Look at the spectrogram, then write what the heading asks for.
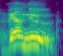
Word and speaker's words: Villeneuve: I didn't realize that Denis Villeneuve, is Ooh, that how that's you pronounce his name? actually- Director? Villeneuve.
